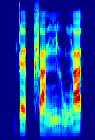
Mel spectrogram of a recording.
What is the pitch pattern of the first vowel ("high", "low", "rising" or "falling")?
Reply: low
